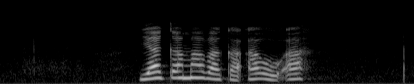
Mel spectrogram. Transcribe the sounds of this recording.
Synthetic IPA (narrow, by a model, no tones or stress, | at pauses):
jakʼamaβakʼaʔaʊʔa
